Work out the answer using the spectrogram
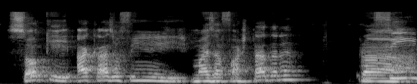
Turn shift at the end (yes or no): yes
